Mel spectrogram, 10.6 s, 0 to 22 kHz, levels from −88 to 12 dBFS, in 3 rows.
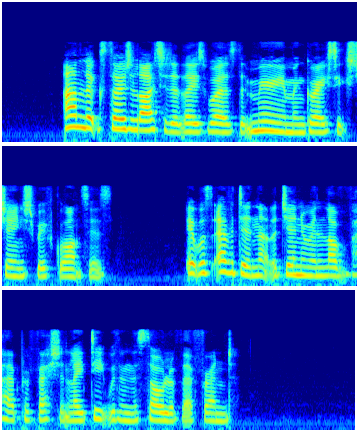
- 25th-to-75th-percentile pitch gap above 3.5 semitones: No, average, 3.2 semitones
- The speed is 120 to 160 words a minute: No, average, 180 wpm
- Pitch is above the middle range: Yes, high, 210 Hz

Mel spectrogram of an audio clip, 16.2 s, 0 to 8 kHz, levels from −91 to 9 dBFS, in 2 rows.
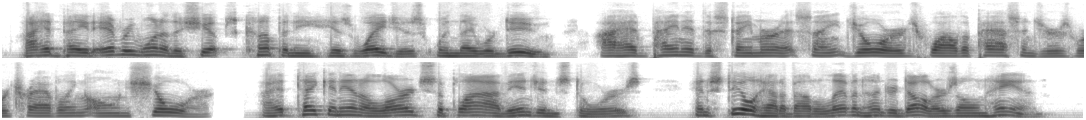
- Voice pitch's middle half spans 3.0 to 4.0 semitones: Yes, average, 3.4 semitones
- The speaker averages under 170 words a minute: No, average, 180 wpm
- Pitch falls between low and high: Yes, medium, 145 Hz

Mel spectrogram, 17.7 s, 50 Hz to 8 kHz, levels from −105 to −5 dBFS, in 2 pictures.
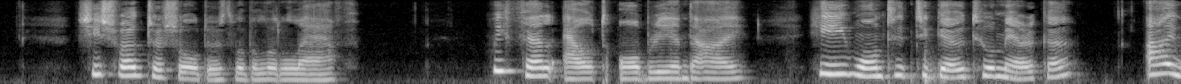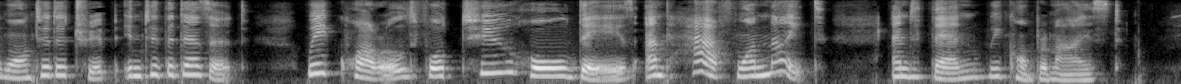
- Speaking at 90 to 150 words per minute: Yes, average, 140 wpm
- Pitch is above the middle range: Yes, high, 240 Hz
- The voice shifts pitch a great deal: Yes, wide, 7.0 semitones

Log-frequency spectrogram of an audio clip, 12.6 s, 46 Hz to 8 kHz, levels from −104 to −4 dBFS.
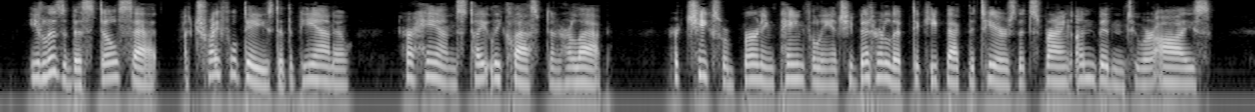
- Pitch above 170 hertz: Yes, high, 190 Hz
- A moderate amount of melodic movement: Yes, average, 3.4 semitones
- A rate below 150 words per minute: No, average, 175 wpm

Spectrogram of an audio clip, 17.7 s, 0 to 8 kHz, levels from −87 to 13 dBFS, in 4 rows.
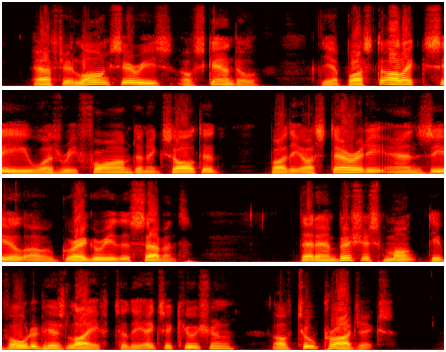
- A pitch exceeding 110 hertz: Yes, medium, 140 Hz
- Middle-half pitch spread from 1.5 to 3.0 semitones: No, average, 4.1 semitones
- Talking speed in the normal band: No, slow, 110 wpm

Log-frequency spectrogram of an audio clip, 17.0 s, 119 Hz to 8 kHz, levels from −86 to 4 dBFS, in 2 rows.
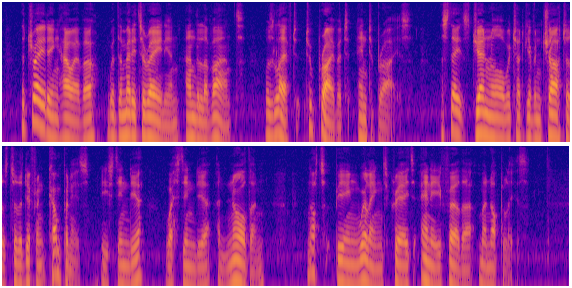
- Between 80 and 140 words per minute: Yes, slow, 135 wpm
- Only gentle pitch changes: No, average, 3.7 semitones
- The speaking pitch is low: Yes, low, 120 Hz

